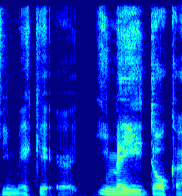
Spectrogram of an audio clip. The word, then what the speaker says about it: Ime Udoka: It People were questioning why they went with the choice of Ime Udoka. I think that's how you pronounce his name.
